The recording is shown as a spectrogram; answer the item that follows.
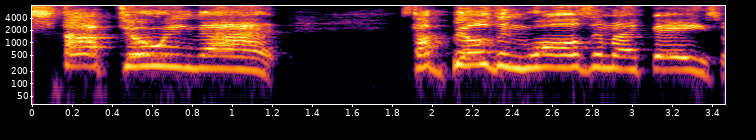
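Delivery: very high, slow, stretched-out, frustrated scream.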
